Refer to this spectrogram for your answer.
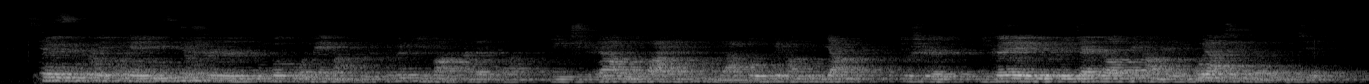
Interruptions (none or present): present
